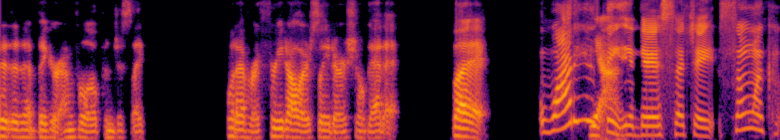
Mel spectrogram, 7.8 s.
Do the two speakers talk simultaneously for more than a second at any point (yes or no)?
no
